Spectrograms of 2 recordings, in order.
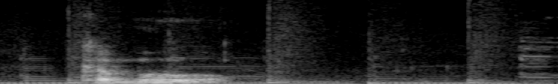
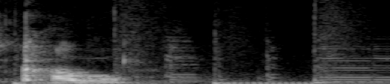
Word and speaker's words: Kabul: And he pronounced where he was from, I think he pronounced it Kabul. When you hear it on TV, it's always Kabul.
